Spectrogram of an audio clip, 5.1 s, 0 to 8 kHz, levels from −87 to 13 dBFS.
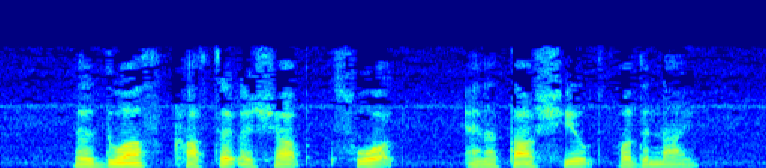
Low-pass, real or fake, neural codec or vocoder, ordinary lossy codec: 7.2 kHz; fake; codec, 16 kHz, 8 kbps, FreqCodec, larger model; MP3, 24 kbps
